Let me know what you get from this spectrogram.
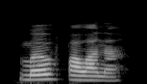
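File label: "мӧвпалана", Komi-Zyrian, female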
